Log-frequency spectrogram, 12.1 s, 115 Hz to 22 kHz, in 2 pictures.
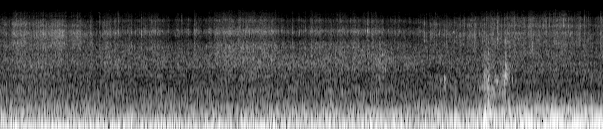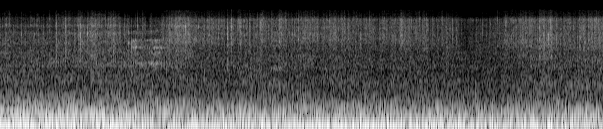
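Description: Duramax turbo-diesel V8 pickup driving, heard from inside the cab: a steady low engine and road drone whose pitch steps up and down a few times.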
